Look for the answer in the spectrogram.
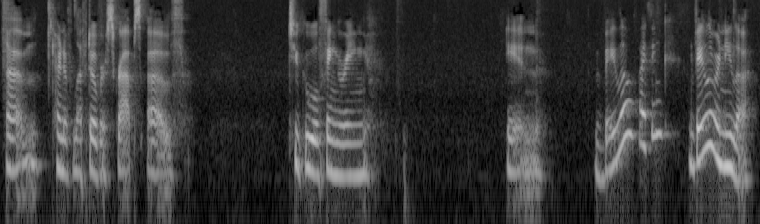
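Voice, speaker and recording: A knitting podcast host from Newfoundland, Canada, talks casually from a seaside cabin with a mid-range voice and a gravelly fry. Their chat wanders, full of fillers and quick self-corrections. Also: female voice, mid-range voice, a little mellow. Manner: chatty, rambling, with frequent fillers and self-corrections. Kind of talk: casual show-and-tell chat. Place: cabin by the sea.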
